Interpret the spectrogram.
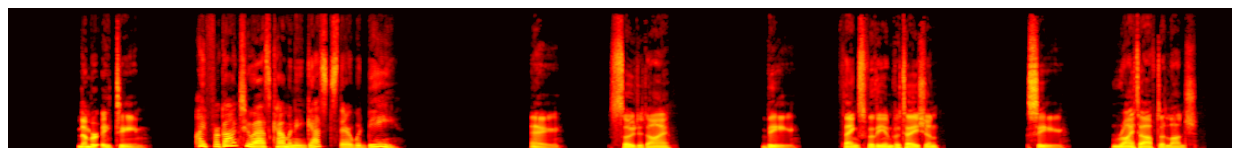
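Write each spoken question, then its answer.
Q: I forgot to ask how many guests there would be.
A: A: So did I.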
